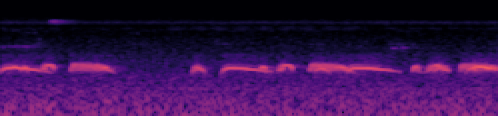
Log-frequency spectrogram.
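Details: Decoy spotted dove used in trapping, giving mellow coos: a clipped note, a long level coo, then paired short notes and a drawn-out falling coo, over a soft steady background hum.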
